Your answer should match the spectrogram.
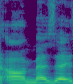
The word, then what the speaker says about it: mezze: They actually have Mediterranean mezze.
